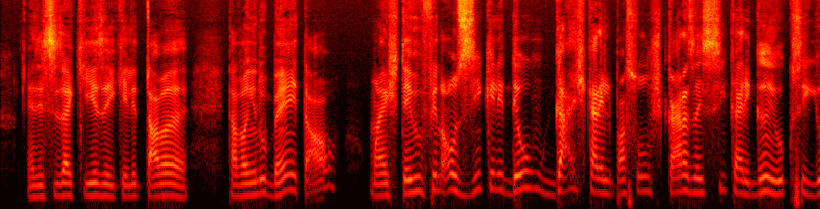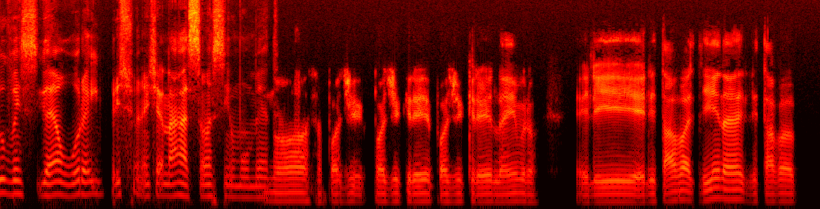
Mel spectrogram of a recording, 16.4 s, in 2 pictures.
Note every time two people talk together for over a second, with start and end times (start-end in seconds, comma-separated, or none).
none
